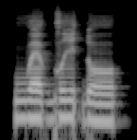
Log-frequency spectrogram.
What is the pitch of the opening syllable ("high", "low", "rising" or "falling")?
high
